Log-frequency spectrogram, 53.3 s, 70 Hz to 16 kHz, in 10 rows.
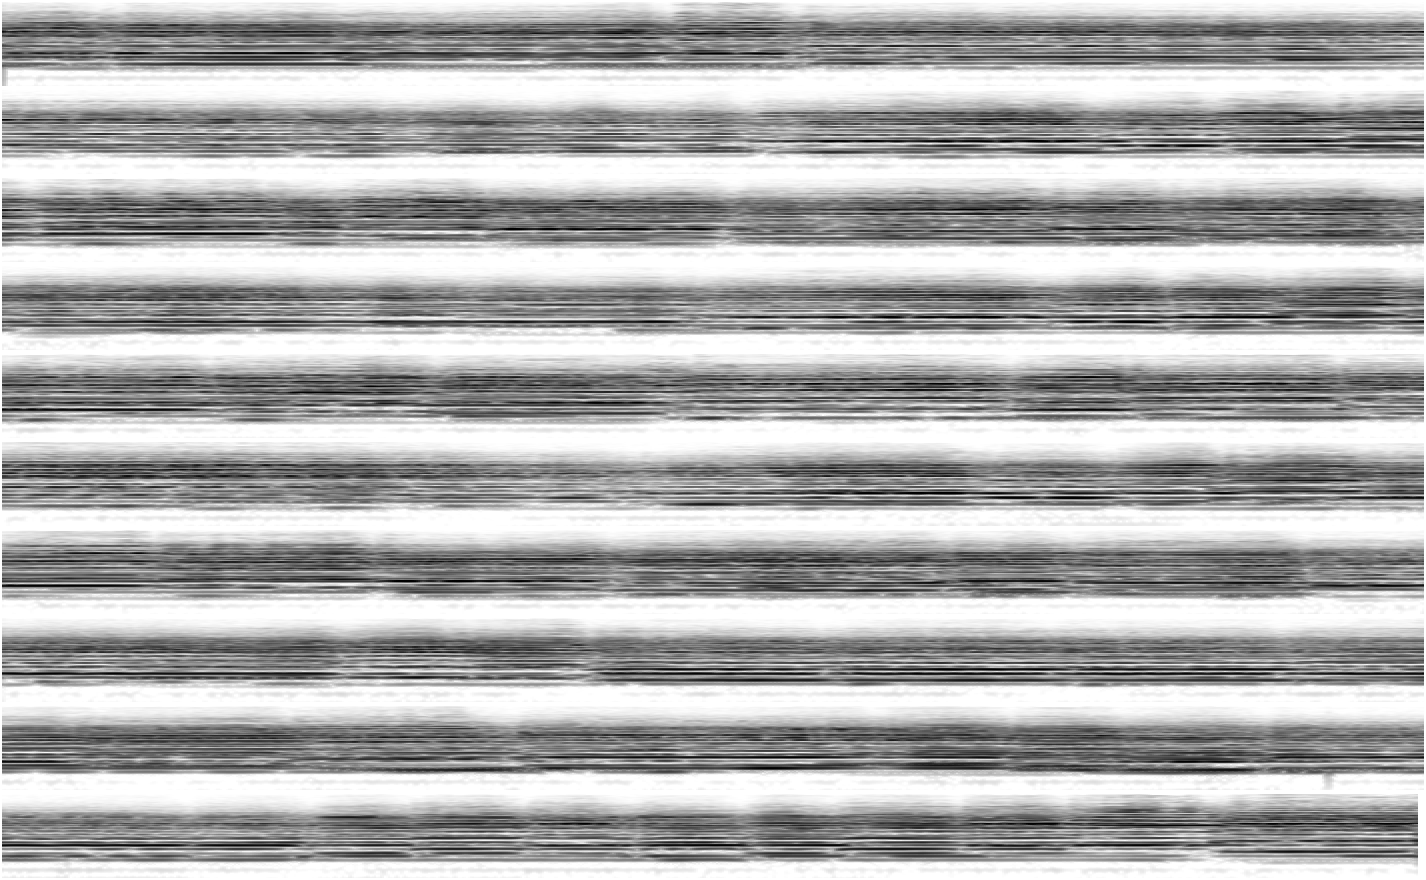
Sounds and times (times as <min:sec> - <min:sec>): Violin, fiddle: 0:00.0 - 0:53.3.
